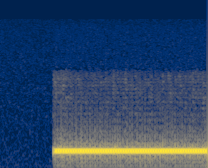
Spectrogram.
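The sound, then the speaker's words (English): A telephone tone heard while calling someone starts abruptly after a short silence and then holds as a loud, steady, unbroken hum at one pitch. “Oh, God. Please answer your phone.”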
